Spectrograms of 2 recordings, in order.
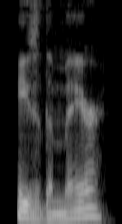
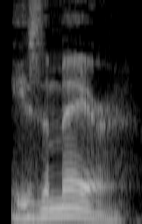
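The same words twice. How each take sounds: First: "He's the mayor?" asked with a doubtful upward lift; "He's the mayor?" as a surprised question; rising question. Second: "He's the mayor," stated with a falling, knowing tone; "He's the mayor," settled and falling; flat statement. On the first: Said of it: "He's the mayor, like you say". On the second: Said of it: "like you say". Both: Acted.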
